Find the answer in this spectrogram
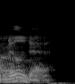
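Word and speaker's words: Mjölnir: I feel like some of the fight scenes were quite satisfying, especially with Natalie Portman of Majorna. Is it Majorna? Mjolnir? I forgot how to say the name of the hammer. – Oh, Mjolnir.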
